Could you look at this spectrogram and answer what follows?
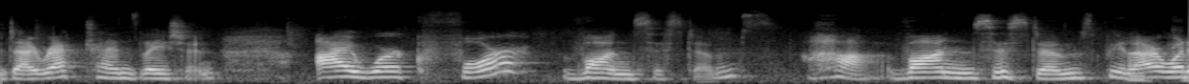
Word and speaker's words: Vaughan: translation i work for von systems von systems pilar what is that in spanish good everybody says valgen in spanish but in english von von and on top of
